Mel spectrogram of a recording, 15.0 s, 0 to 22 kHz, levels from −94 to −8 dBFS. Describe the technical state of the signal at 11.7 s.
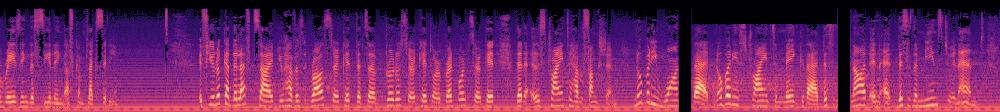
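At 11.7 s you're inside a stretch, from 10.18 to 12.77 s, where the input has likely been switched to a poorer device, something like a fallback mic or a headset's call profile. It opens with a short gap of about 200 ms, then the sound turns duller and boxier because nothing gets through above 8.8 kHz. The level shifts by a few dB, and the new device brings its own faint noise floor, sitting well down under the signal.

Under all of that there's mains buzz, which runs through the whole clip, including this moment. Spiky switching interference tied to the 60 Hz supply throws off a stack of harmonics that climb well into the kilohertz range. You hear it as a steady, raspy buzz that isn't far below the wanted sound, so it stays plainly audible the entire time.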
